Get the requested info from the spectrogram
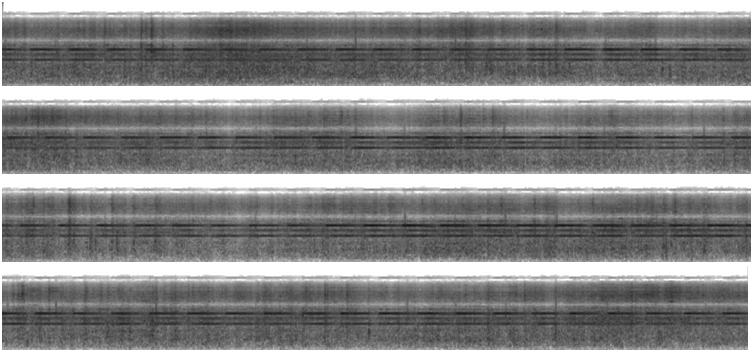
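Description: Canadian Pacific freight train cars rolling past close by: the steady noise of steel wheels on rail as coil cars, covered hoppers and a centerbeam flatcar go by. A steady high whine runs through it.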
